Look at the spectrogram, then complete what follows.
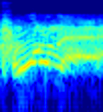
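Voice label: Polish on fire mood low; War Thunder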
